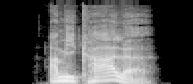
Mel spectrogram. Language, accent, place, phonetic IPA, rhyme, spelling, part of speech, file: German, Germany, Berlin, [amiˈkaːlə], -aːlə, amikale, adjective, De-amikale.ogg
- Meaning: inflection of amikal: 1. strong/mixed nominative/accusative feminine singular 2. strong nominative/accusative plural 3. weak nominative all-gender singular 4. weak accusative feminine/neuter singular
